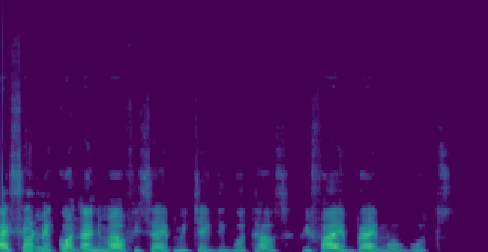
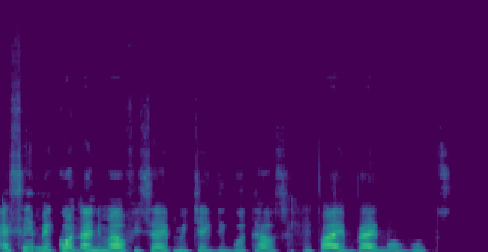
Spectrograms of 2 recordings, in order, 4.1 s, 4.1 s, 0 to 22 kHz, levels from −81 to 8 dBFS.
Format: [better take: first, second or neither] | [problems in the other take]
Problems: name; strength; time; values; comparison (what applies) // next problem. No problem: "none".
first | noise reduction (neural mask model DeepFilterNet 3)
